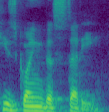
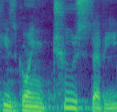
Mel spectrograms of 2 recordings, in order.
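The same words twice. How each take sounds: First: The word 'to' is reduced to a weak 'tuh'. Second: The word 'to' is said fully and clearly. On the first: The speaker calls it right. "I say he's going to study, like the" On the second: The speaker calls it wrong. "I don't say he's going to study English"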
